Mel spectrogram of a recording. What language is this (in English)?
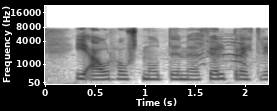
Icelandic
